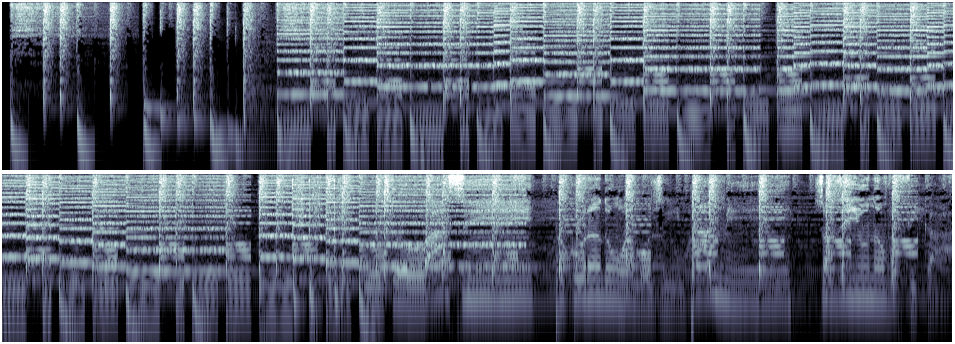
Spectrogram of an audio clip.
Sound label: melody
